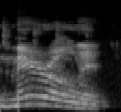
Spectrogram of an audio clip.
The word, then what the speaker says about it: Maryland: church it's called maryland i don't know how you get maryland out of m-a-r-y-l-a-n-d that's maryland that's like christ mass you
